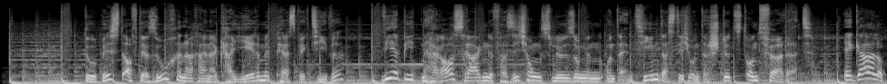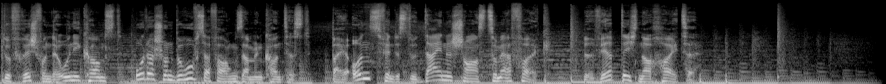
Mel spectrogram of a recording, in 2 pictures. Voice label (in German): Corporate; RECRUITING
